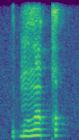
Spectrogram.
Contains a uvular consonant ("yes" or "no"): yes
